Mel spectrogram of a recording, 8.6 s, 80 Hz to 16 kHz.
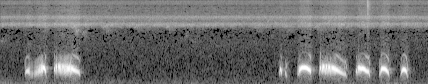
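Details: Spotted dove cooing for use as a trapping lure, "kuk 3" type. The end of one phrase with a long coo comes first. After a pause of about four seconds, a full phrase of short and drawn-out low mellow coos follows.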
